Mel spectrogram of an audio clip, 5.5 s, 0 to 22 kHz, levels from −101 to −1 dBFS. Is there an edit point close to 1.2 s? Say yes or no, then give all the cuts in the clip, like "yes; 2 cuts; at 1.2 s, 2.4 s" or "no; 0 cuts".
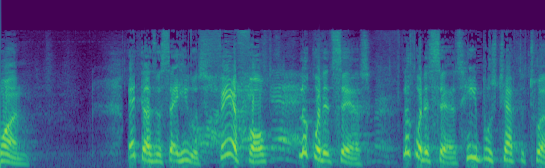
yes; 1 cut; at 1.2 s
